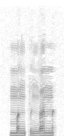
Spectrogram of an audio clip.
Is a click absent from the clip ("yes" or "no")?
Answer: yes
